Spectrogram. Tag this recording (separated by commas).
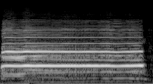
Wind instrument, Musical instrument, Music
